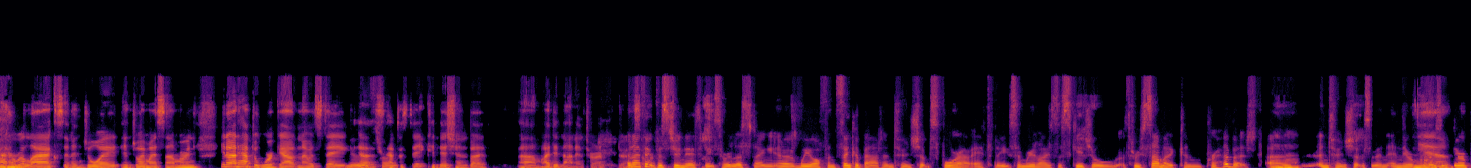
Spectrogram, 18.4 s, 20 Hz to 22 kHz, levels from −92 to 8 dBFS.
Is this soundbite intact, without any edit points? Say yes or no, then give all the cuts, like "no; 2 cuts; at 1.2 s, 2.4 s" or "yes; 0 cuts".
no; 2 cuts; at 15.8 s, 17.1 s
